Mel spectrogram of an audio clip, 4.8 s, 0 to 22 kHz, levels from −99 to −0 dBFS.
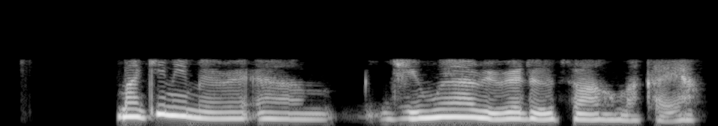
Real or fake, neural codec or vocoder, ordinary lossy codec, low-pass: real; none; none; 3.6 kHz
